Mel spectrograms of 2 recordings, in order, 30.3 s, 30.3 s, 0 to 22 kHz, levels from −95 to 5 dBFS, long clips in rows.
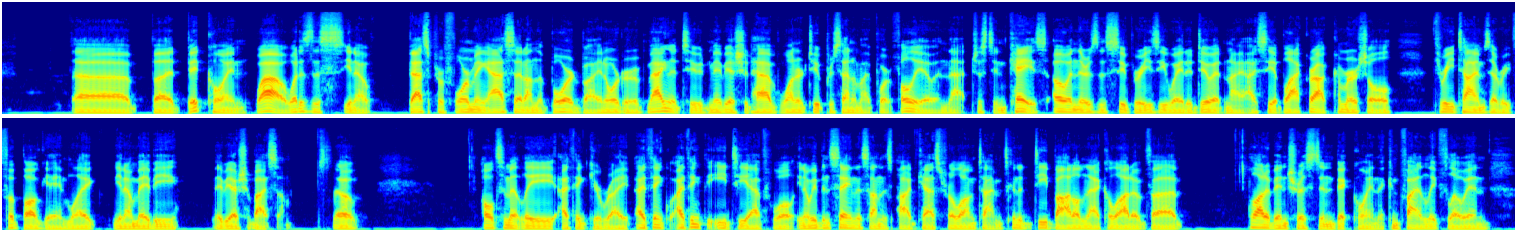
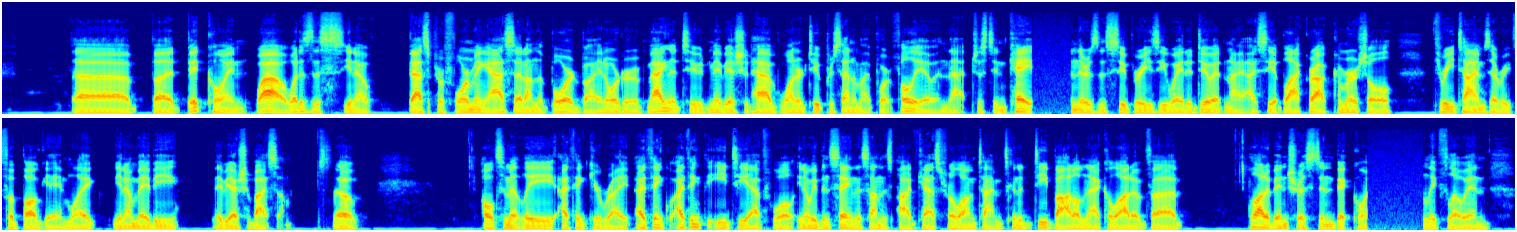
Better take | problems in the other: first | audio cutting out; at 10 s and at 29 s for 0.5 s

